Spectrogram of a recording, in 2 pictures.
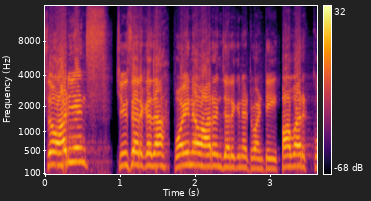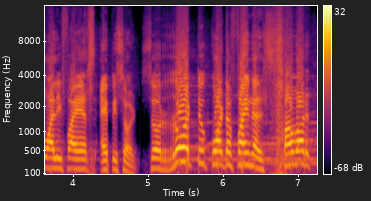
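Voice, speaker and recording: A man hosting a television show on stage, announcing with energy and drawn-out emphasis. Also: sits high, expressive, a bit bright. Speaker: TV show host. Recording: TV stage with music behind.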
